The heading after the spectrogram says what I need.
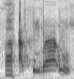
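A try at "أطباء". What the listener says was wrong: Yang diberi tasdid ba'nya, bukan to'nya. Yang diberi tasdid ba'nya bukan to'nya. Naam, atibba'u. Jangan attiba'u, salah.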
